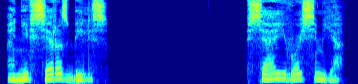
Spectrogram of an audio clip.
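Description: A woman reading a hoarse tearful young woman. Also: mid-range voice, flat delivery, a little slow, darkish tone, no echo, clean studio sound, voice pushed up. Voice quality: hoarse from tears.

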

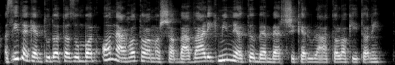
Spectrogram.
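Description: Storybook part: woman reader as a coaxing alien-hybrid young man, husky, calm. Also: on the low side. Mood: soothing. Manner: calm, patient, persuasive.

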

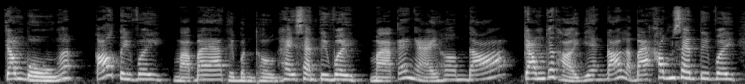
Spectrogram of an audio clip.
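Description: Woman, Southern Vietnamese accent, ghost story narration, animated intonation, talks to listeners. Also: fairly high pitch, normal speed, few pauses. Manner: addresses listeners, retells in lively quoted speech.

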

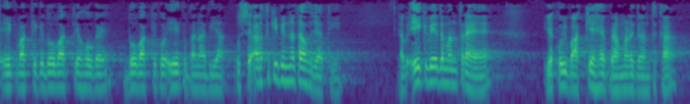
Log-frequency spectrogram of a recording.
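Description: In a medium, slightly mellow voice, this man lectures on scripture, rephrasing patiently and working through examples as a teacher of philosophy. The recording, made in a religious retreat's teaching hall, sounds dull and echoey.

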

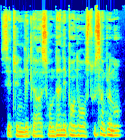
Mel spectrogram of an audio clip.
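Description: Male reader as a bitter proud young woman, dark husky voice. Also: medium pitch, fairly even intonation, moderate pace, voice pushed up, lightly acted. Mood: defiant. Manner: clipped, defiant.

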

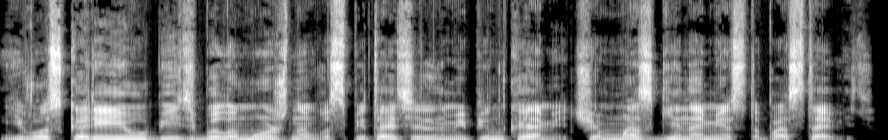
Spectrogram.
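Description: A man's voice: lowish voice, animated, quick pace, darkish tone, dry recording, studio quality, natural voice. A man voicing a cheeky, conspiratorial teenage girl in an audiobook, teasing her brother.

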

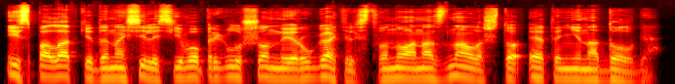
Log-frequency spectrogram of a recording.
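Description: A man narrating a story in a steady, even reading voice. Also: on the low side, brisk, no echo, clean studio sound.

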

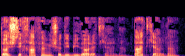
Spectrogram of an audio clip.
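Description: A man voicing a calm, patient young man who reassures a frightened stranger. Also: fairly low pitch, dry recording, pitched above the performer's own voice, lightly acted. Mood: reassuring. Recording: dry, slightly dull recording.

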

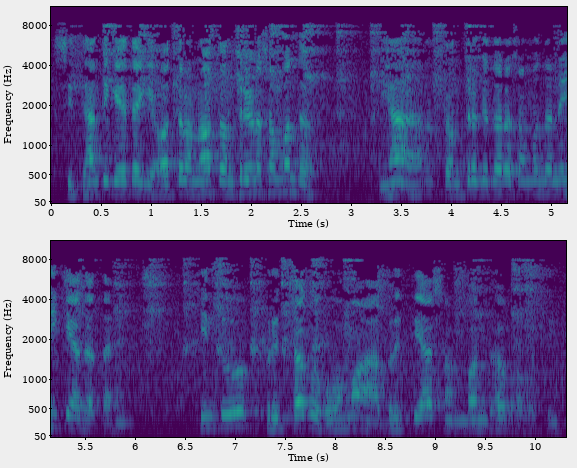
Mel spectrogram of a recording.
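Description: A man's voice: sits high, fairly even intonation, measured pace, echoey room, noisy background. A man teaching a Sanskrit philosophy lecture, explaining step by step and repeating the key terms.

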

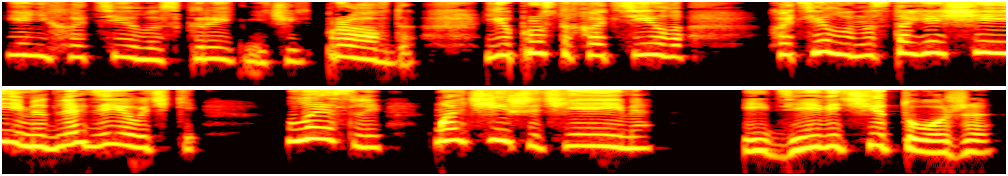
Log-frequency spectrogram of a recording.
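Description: A woman's voice: high voice, lively intonation, moderate pace, dry recording, studio quality, pitched above the performer's own voice. A woman voicing an eager, defiant teenage girl who pleads and insists, in an audiobook. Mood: insistent. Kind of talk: audiobook character voice.

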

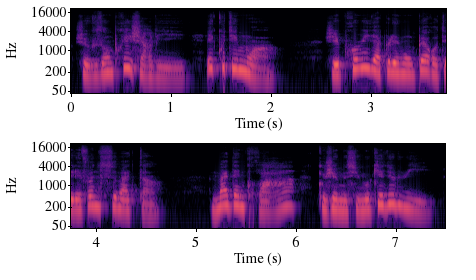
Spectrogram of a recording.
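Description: An idle, impatient young heir from a French audiobook, read by the narrator. He talks briskly, in a mellow, slightly husky voice. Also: mid-range voice, expressive.

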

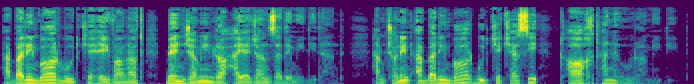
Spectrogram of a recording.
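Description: A man narrating a storybook in a measured, grave, dramatic way. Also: lowish voice, expressive, warm tone, dry recording, studio quality. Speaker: audiobook narrator.

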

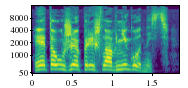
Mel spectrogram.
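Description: A woman's voice: on the high side, fairly quick, no room sound, studio quality, natural voice. A woman voicing a rude, bossy male director who barks orders, in an audiobook reading. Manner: brusque, rude, commanding.

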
